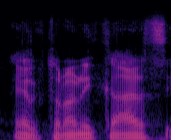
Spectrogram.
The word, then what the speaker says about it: Electronic Arts: Da li se sećate Electronic Arca i kako je bilo? To mi on rekao, ako ovo budete spominjali i bude stavio potpis It's in the name, molim ti izgovori kao Electronic Arts It's in the game.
